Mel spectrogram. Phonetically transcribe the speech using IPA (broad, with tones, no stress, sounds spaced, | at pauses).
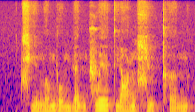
t͡ɕʰ ḭ˨˩ n ɤ˧˥ m j o˧ ʊ̯ m ɥ ɛ̰˨˩ n ʈ͡ʂ w e˥ ɪ̯ t̪ j ɑ˧˥ ŋ ɕ y̰˨˩ kʰ ə˧˥ n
